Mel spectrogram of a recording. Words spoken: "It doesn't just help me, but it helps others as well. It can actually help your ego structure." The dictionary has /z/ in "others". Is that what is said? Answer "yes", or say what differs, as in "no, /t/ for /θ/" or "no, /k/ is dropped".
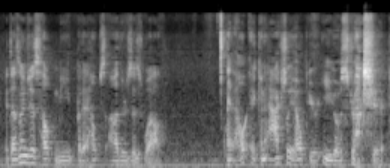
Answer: yes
